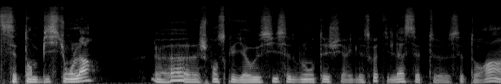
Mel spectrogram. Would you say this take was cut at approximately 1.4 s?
yes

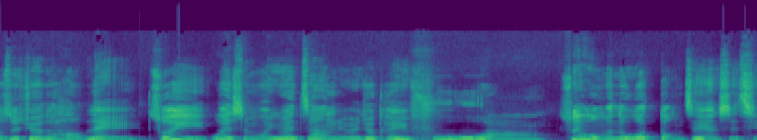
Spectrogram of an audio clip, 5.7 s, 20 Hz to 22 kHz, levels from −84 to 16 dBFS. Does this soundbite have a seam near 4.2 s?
yes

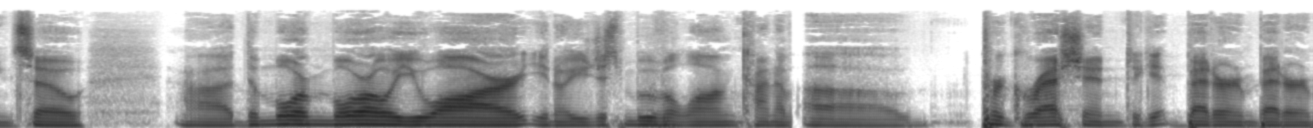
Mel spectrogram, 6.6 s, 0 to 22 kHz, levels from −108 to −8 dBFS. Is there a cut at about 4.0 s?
yes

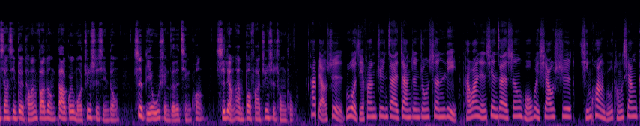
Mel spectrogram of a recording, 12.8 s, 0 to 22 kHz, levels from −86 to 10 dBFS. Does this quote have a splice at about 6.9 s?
yes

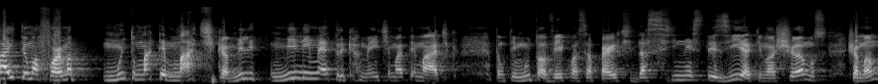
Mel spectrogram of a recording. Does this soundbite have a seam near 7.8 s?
no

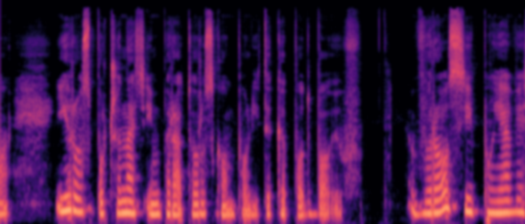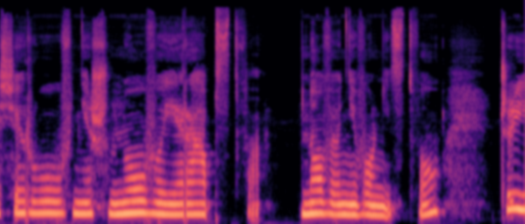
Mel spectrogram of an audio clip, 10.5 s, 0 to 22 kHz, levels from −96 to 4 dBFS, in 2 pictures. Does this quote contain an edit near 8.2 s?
no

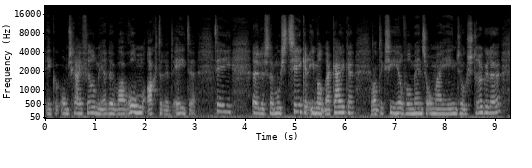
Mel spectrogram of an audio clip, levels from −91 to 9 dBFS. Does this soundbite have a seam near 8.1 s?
no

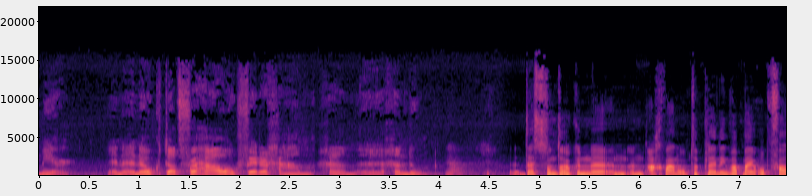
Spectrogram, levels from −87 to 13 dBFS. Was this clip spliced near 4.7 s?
no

